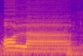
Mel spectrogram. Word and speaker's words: Hola: atau sapaan itu hola-hola tulisannya Hola tapi dibacanya ha itu enggak dibaca di Spanyol jadi Olla sebenarnya kayak gitu ya cuman kayak orang-orang udah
